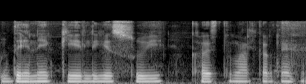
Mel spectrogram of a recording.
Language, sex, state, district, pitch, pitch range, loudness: Hindi, male, Chhattisgarh, Kabirdham, 135 Hz, 135-140 Hz, -16 LUFS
